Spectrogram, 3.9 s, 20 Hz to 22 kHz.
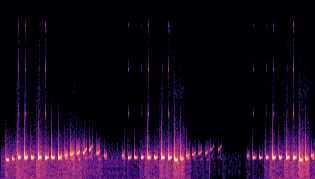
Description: Vrápenec malý
Rhinolophus hipposideros
Záznam echolokace v systému heterodyning
Echolokační signály jsou velmi tiché, dlouhé a vysoké a největší hlasitost mají na frekvenci 106–114 kHz.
